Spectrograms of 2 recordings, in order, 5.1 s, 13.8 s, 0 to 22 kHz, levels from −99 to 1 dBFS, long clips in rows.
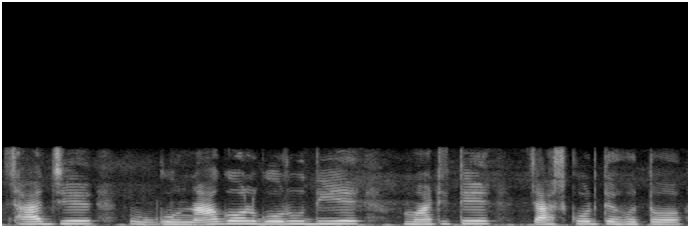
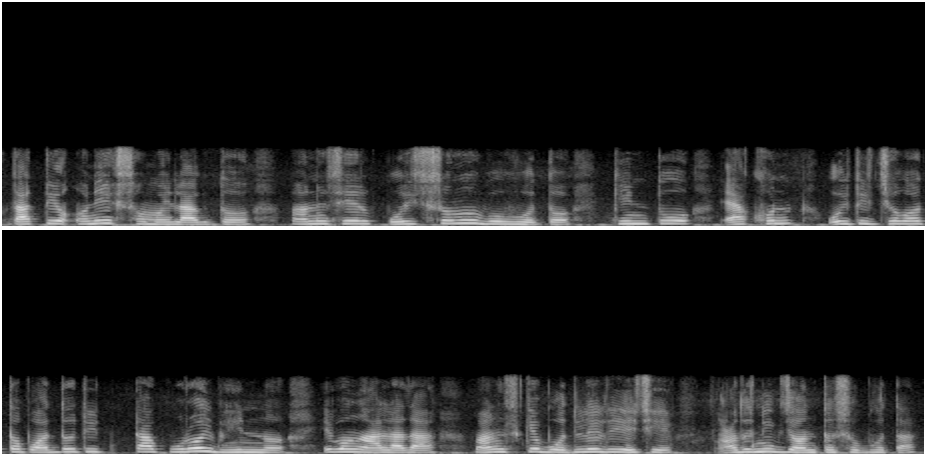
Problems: constant background noise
